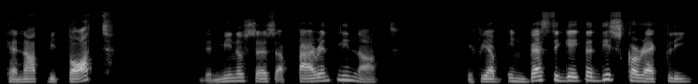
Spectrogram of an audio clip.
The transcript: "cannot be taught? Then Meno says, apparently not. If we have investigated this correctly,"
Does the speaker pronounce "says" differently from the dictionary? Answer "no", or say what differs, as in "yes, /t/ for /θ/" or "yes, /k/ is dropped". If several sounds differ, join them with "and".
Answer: yes, /s/ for /z/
